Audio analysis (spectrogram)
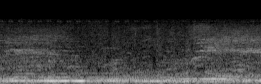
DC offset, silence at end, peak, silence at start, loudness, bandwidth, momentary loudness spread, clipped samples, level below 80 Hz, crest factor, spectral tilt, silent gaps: under 0.1%; 0 s; -10 dBFS; 0 s; -23 LUFS; 8.6 kHz; 6 LU; under 0.1%; -42 dBFS; 14 dB; -7 dB/octave; none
